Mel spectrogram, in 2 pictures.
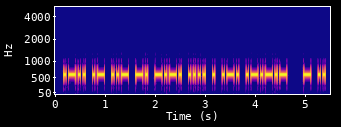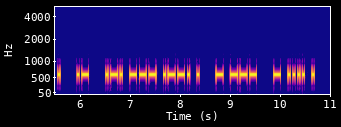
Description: Morse code, heard as a keyed tone, about 25 wpm, 600 Hz. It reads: LAUNCHER. TIE A ROPE TO THE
